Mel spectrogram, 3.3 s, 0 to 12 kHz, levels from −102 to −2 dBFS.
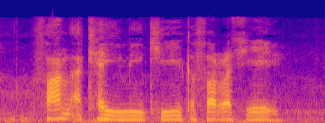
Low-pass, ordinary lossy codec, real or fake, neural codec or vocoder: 7.2 kHz; AAC, 32 kbps; fake; codec, 16 kHz, 2 kbps, FunCodec, trained on LibriTTS, 25 frames a second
